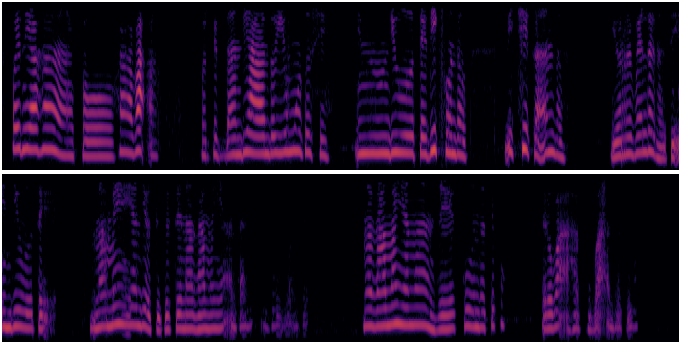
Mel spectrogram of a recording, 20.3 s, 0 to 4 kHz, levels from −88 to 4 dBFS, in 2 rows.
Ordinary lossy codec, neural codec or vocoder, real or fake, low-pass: none; none; real; 3.6 kHz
